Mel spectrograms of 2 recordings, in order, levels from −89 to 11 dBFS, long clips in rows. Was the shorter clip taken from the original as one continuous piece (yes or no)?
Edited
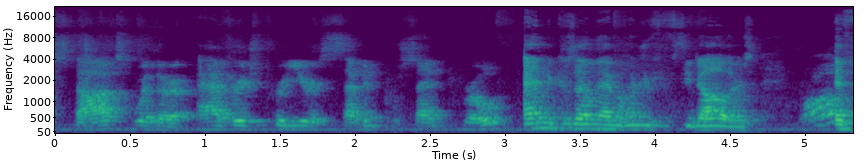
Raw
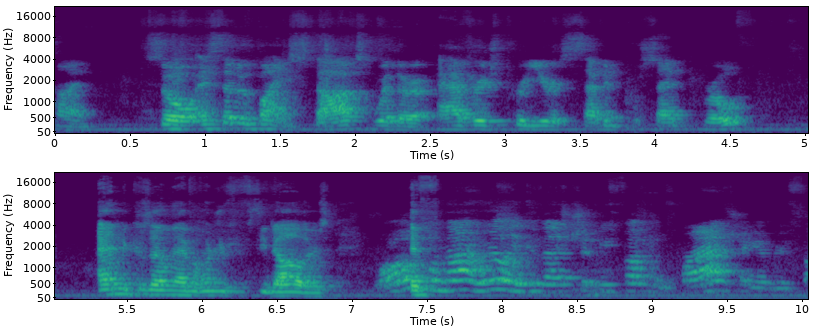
no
